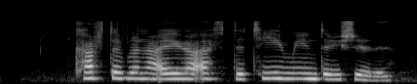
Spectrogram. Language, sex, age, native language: Icelandic, female, 13, Icelandic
